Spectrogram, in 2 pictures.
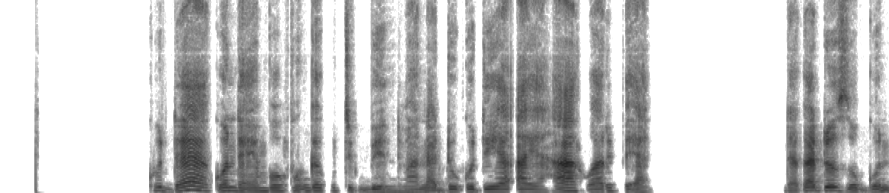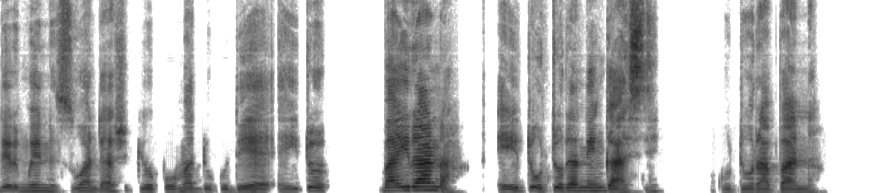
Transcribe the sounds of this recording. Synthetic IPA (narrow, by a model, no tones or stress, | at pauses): kudʱajako̞ndaimbo̞fuŋɡekutikuɓe̞niʋana̰dʱo̞ɡodʱejaʔajaɦarwaɾipeani | nda̰kato̞zo̞ɡʱo̞nde̞rimwe̞nizuwandaʂikiwepomadʱoɡodʱejaʔeito | ɓaiɾana | eito̞to̞ɾane̞ŋɡasi | kuto̞ɾapaːna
